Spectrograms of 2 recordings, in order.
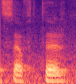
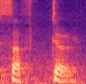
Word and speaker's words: Safdar: FD, if indeed when they're introduced to a man called Safdar, they mispronounce the name as Saftar?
